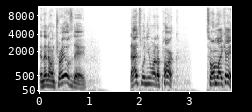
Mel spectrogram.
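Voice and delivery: talking with mouth full. Chatting to listeners mid-meal, talking with mouth full. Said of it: "talking with food in my mouth".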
